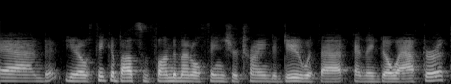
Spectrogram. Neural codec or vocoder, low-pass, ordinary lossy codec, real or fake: none; 7.2 kHz; MP3, 32 kbps; real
